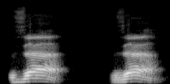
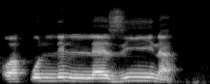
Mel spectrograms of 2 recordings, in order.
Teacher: Lidah bersentuhan dengan hujung gigi atas. Za za. Jadi mesti kena keluarkan lidah. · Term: huruf zal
